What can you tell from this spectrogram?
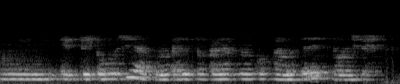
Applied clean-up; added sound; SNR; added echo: neural separator model SepFormer DNS4.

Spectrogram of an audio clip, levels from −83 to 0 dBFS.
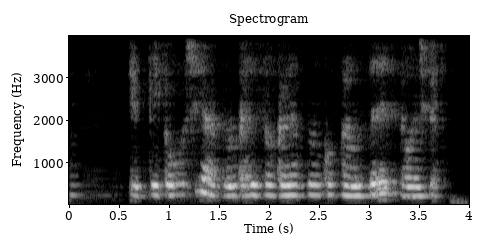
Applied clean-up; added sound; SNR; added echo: neural mask model DeepFilterNet 3.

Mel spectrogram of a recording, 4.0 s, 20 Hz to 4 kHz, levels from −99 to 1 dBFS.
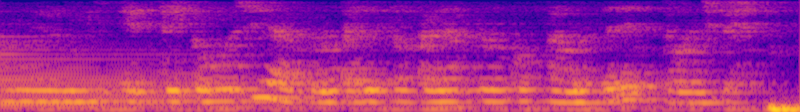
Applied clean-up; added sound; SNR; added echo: none; Acoustic guitar; 15 dB; reverberation time 0.6 s.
